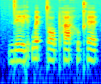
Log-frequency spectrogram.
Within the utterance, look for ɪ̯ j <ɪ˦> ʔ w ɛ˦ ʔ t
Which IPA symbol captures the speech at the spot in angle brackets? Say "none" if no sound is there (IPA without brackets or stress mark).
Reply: ɪ˦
